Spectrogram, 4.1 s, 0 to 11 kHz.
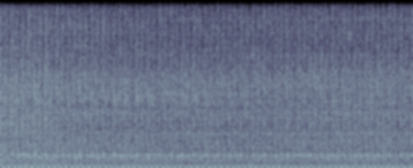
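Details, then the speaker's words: Fiat 126p twin started after sitting two months: revved, with a steady, quick, even beat and no misfire or knock; very smooth, normal revving. "Give it a rev. You can see how it runs."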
